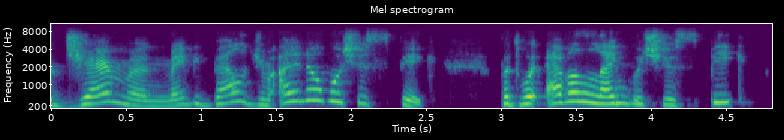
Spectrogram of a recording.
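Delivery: ordinary talk, nothing marked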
